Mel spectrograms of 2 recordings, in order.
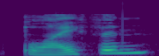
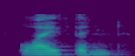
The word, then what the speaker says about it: Blethyn: I really love the character of Vera that's portrayed by Brenda I think it's Blethyn is how you pronounce her last name. Yeah. Blethyn.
